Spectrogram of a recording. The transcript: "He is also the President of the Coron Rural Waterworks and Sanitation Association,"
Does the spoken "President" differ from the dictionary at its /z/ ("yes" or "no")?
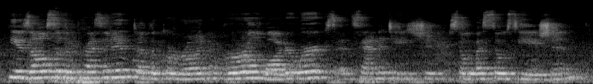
no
